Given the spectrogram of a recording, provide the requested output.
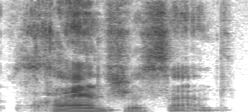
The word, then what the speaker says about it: Llantrisant: Llantrisant, the LL is pronounced Llantrisant.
